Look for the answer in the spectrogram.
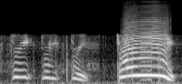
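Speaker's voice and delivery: building to a loud cry of three; emphatic count. Real, not acted. Kid counting her babysitting shifts, building to a shout.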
